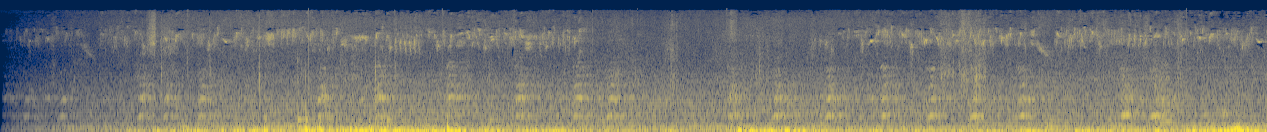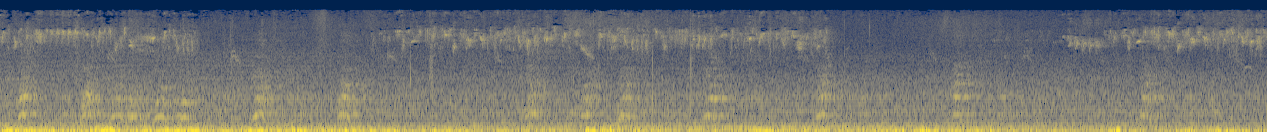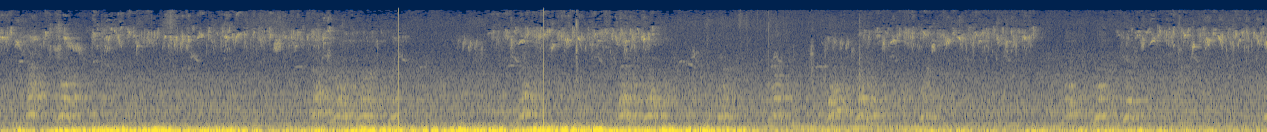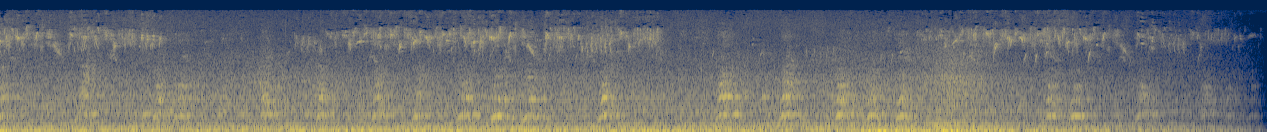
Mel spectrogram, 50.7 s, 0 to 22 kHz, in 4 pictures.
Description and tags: Gafarró 2 Adrián, Lídia i Shelly
En aquest enregistrament s'escolta un gafarró a sobre d'un arbre que estava al costat d'un estany. Això ha estat al parc de la Solidaritat al Prat de Llobregat.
